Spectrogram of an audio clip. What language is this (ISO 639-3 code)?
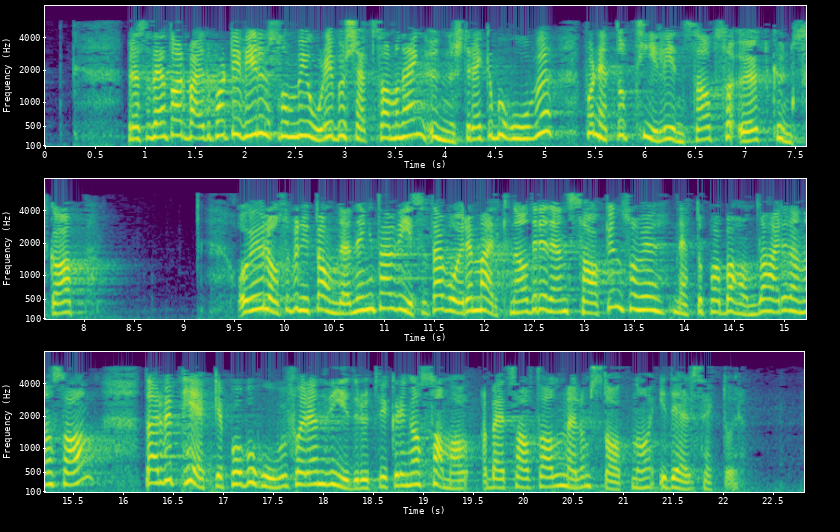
nob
